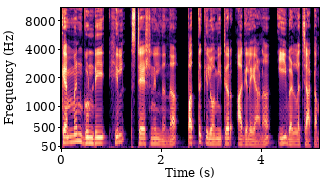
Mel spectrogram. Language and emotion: Malayalam, neutral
